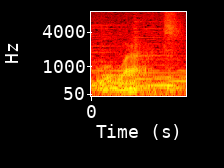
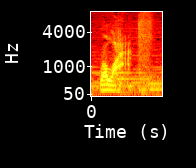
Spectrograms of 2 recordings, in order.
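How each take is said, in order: First: The word is said slowly and drawn out. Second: The word is said quickly and rushed. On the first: The speaker calls it right. "Instead of relax" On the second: The speaker calls it wrong. "When most people say relax, they go"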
